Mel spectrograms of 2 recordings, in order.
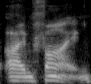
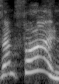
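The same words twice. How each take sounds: First: Softer, lower I'm fine; dropping the mask for a beat; retold teen repeating the same quiet I'm fine; quiet flat I'm fine. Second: High, bright-sung I'm fine; mock-cheerful front; teen hiding pain behind a high cheerful I'm fine; chipper I'm fine. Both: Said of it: "the chorus I sang".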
